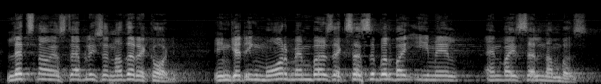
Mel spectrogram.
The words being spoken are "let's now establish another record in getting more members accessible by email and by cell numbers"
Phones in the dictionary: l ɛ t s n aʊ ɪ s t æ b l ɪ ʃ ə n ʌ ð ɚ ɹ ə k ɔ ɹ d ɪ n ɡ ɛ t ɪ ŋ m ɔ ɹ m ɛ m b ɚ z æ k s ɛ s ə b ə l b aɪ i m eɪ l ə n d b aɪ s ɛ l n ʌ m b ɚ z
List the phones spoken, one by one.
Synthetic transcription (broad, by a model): l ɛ t s n aʊ ɪ s t æ b l ɪ ʃ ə n ʌ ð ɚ ɹ ə k ɔ ɹ d ɪ n ɡ ɛ t ɪ ŋ m ɔ ɹ m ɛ m b ɚ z æ k s ɛ s ə b ə l b aɪ i m eɪ l ə n d b aɪ s ɛ l n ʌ m b ɚ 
